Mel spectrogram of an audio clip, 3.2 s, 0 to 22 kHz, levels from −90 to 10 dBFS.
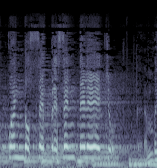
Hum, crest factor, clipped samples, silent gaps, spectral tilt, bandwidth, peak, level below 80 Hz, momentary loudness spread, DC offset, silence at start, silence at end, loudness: none; 14 dB; under 0.1%; none; -6.5 dB/octave; 10.5 kHz; -2 dBFS; -40 dBFS; 13 LU; under 0.1%; 0 s; 0 s; -16 LUFS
